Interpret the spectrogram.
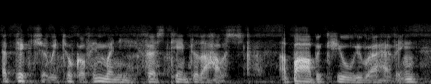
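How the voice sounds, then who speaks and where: An actor playing a worried, earnest older doctor, hesitant and pleading, in a 1950s radio drama. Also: male voice, fairly low pitch, a little fast, creaky, sharp tone, full character voice. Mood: uneasy. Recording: muffled, noisy vintage radio broadcast.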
